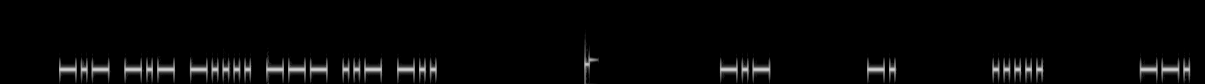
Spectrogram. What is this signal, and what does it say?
Morse code, heard as a keyed tone, about 22 wpm, spaced as for 13 wpm, 700 Hz. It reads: KK6OUD KN5G
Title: USA Call Signs - 6x Character Spacing - 22wpm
